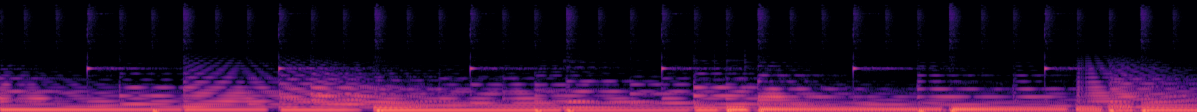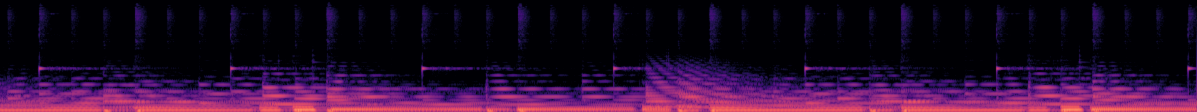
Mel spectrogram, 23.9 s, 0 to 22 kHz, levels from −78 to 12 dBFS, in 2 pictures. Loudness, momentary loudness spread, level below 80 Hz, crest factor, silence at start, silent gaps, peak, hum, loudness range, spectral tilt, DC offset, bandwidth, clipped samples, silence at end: -22 LUFS; 6 LU; -28 dBFS; 14 dB; 0 s; none; -6 dBFS; none; 2 LU; -10 dB/octave; under 0.1%; 15.5 kHz; under 0.1%; 0 s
